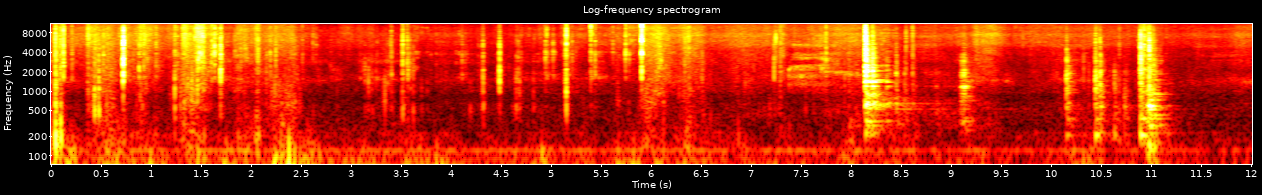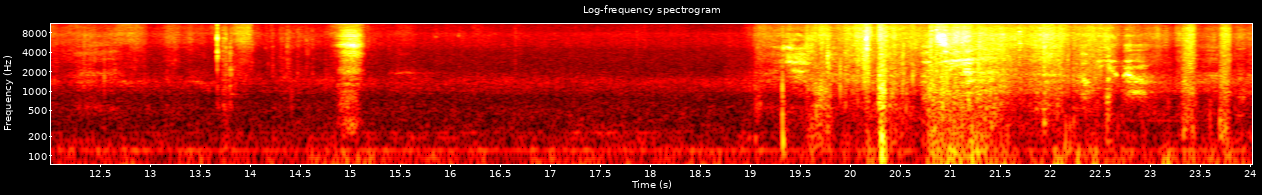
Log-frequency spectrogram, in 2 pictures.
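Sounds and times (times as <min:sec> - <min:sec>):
handling clatter and knocks: 0:08.0 - 0:09.4, 0:10.1 - 0:11.3
footsteps crunching: 0:19.4 - 0:22.6.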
